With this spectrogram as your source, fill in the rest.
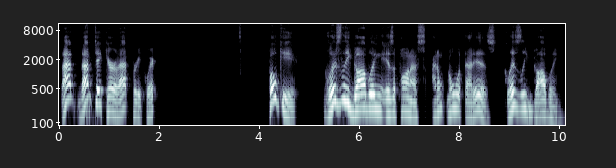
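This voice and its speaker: A man in his fifties hosts a livestream outdoors by a rural cabin, reading chat and rambling casually with viewers. His slightly high voice is very animated yet slow, with frequent pauses, captured as clean studio sound with no room sound.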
